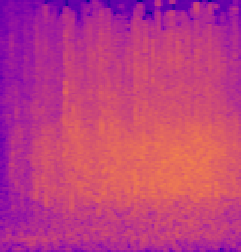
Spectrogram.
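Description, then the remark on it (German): Sustained applause from a large group in the German Bundestag after a bill is passed with the required two-thirds majority, a dense even wash of many hands clapping that swells after the first half second and holds steady, with no voices standing out. “dann irgendwann kam das Klatschen”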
